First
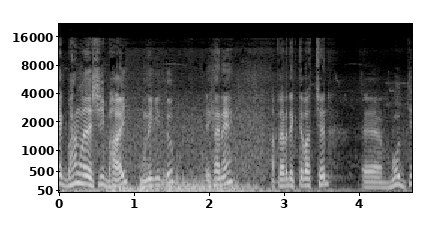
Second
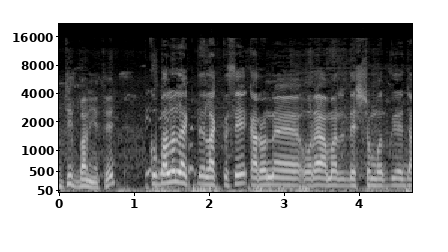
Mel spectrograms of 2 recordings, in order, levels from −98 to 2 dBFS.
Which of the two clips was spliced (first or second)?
second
